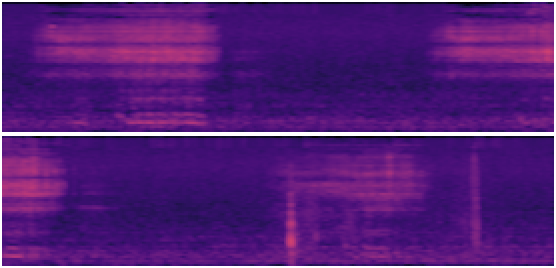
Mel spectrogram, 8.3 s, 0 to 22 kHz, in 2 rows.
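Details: Snoring: three slow, rattling snore breaths about three seconds apart, roughly 20 a minute, in a quiet room.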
